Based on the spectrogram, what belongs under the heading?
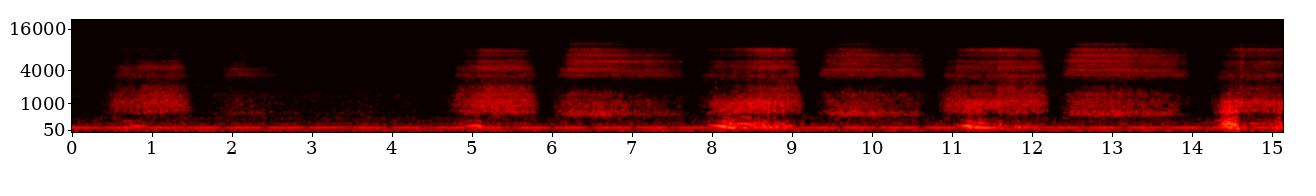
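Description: Rough, rattling snores with each breath, roughly every three seconds, over a steady low background hum.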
